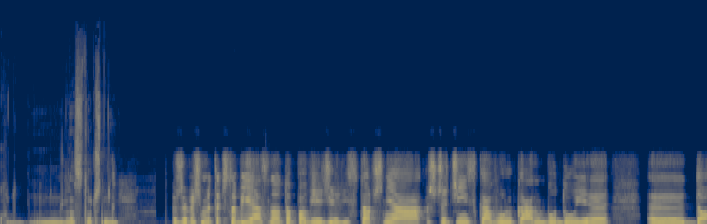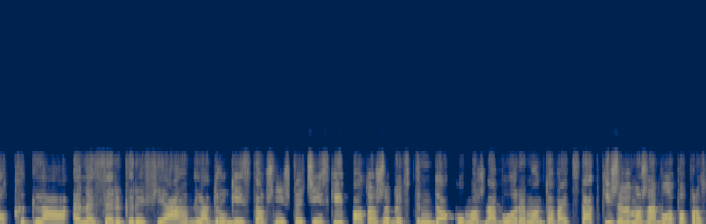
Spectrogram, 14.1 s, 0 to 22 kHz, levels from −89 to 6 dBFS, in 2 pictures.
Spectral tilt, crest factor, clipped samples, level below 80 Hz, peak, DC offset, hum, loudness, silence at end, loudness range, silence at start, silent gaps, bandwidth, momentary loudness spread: -4.5 dB/octave; 18 dB; under 0.1%; -54 dBFS; -6 dBFS; under 0.1%; none; -24 LUFS; 0 s; 1 LU; 0 s; none; 16 kHz; 6 LU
